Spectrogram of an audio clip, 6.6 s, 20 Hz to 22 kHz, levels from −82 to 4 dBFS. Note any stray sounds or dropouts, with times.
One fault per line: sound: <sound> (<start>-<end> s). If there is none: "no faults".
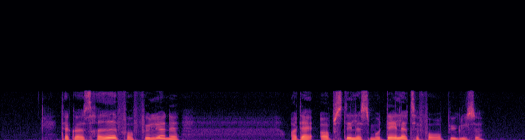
no faults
